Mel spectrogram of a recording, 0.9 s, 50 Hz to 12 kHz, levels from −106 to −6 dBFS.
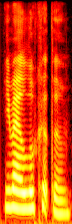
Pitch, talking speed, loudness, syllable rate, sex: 195 Hz, 330 wpm, -16 LUFS, 6.2 syllables/s, female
